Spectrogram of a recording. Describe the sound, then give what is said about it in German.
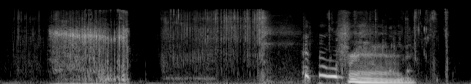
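Two airy, noisy slurps of a drink in quick succession while tasting it, followed by a short voiced murmur of appreciation. “Also, wir sind nicht unerzogen, sondern Schlürfen hilft, um die Aromatik besser auf die Geschmacksnerven zu kriegen.”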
